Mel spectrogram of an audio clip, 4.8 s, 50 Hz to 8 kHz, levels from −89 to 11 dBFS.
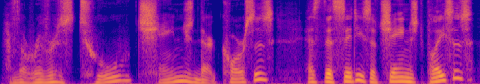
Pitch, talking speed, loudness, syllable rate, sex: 135 Hz, 165 wpm, -19 LUFS, 4.4 syllables/s, male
